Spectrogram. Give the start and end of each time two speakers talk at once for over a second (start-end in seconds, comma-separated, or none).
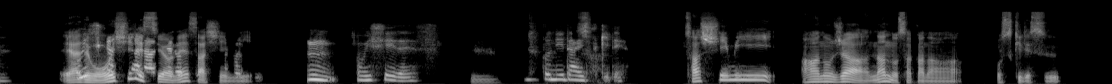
0.7-2.6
